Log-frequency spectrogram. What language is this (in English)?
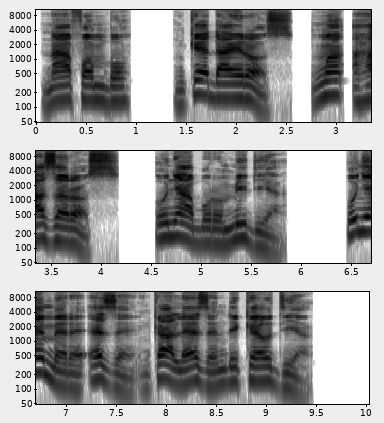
Igbo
